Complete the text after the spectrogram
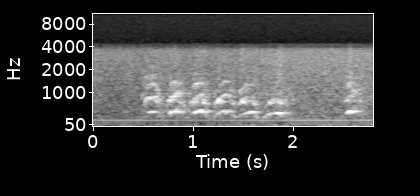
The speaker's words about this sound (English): Oh, just hang on. My dog is barking at somebody. As long as he stays here, good puppy. People are allowed to walk by. It just doesn't happen often on my country road.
